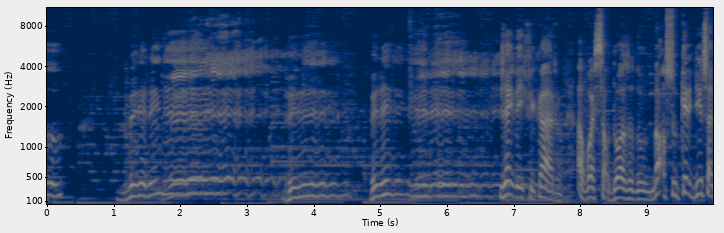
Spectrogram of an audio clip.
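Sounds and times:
man singing: 0.0 - 0.3, 1.0 - 10.0.

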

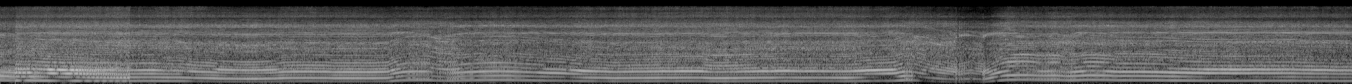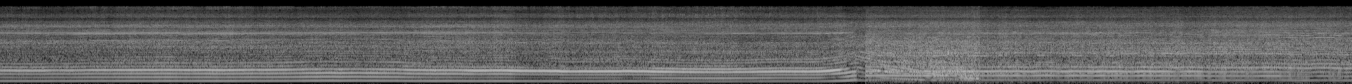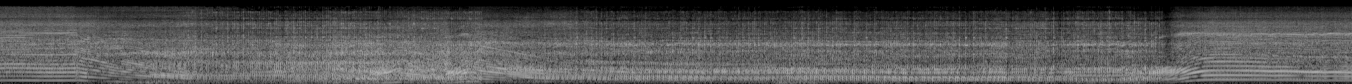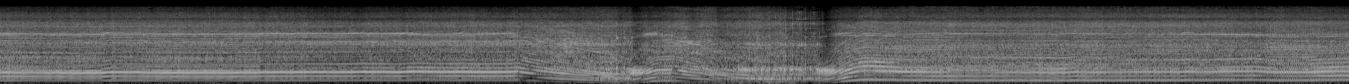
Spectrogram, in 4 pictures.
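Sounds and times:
chainsaw cutting wooden log: 0.0 - 54.0.

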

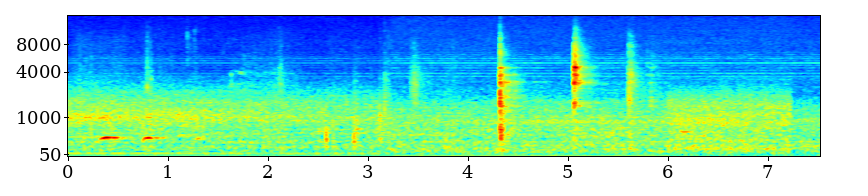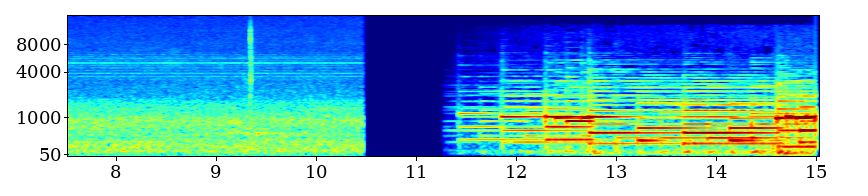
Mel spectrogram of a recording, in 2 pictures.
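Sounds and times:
owl hooting: 0.1 - 2.1
steady hiss: 3.3 - 10.5.

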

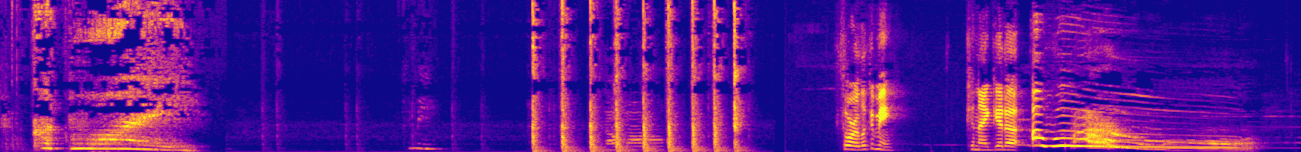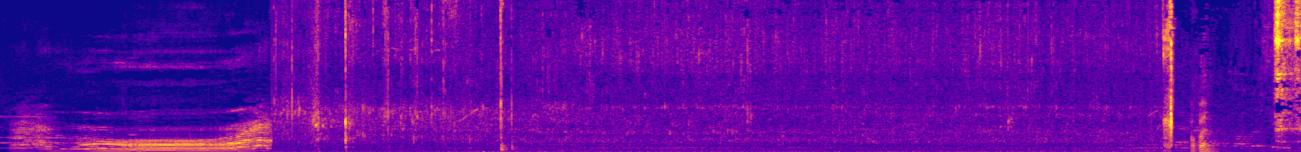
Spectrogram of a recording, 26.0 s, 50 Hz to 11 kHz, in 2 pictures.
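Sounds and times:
dog howling: 10.1 - 15.8.

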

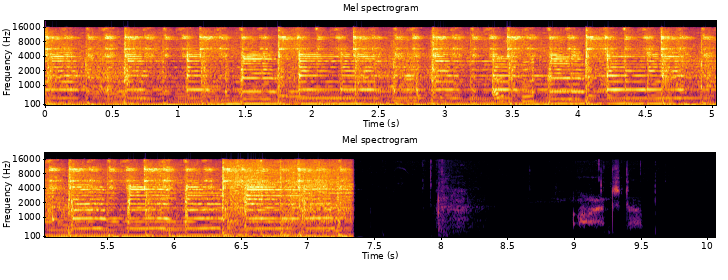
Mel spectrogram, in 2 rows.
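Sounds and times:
faint whispery voice: 8.9 - 9.7.

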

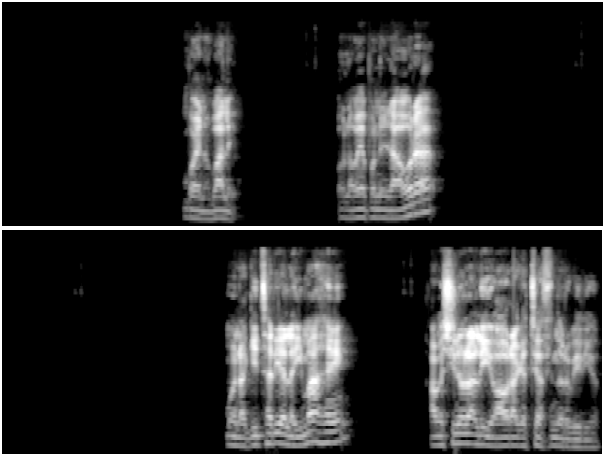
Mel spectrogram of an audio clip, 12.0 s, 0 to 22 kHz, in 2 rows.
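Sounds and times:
faint computer mouse click: 6.7 - 7.0.

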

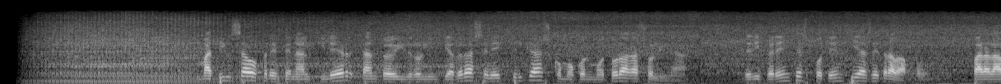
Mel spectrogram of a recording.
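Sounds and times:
high-pressure water jet hissing: 0.2 - 10.0
pressure washer engine hum: 0.2 - 10.0.

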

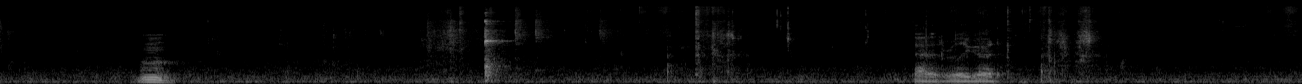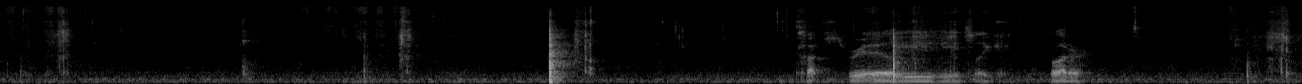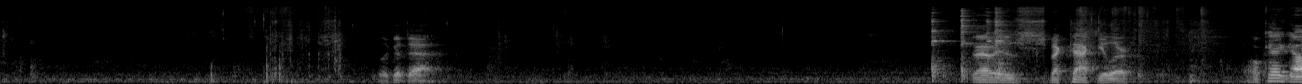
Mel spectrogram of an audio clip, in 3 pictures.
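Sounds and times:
knife slicing meat: 12.6 - 13.9, 15.8 - 17.3.

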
